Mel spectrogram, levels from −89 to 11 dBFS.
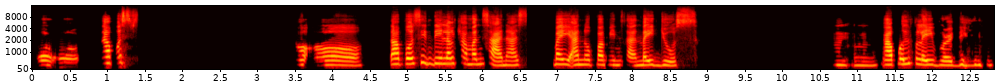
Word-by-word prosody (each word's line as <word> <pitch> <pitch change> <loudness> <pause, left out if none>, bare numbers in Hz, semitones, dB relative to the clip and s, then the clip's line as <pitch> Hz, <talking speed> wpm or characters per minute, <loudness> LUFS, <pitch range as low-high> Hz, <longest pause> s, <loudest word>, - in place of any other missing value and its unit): Oo. 300 +5 -3 0.3
Tapos 360 +1 +1 2.2
Oo. 245 -3 0 0.4
Tapos 310 +1 +6
hindi 335 -3 0
lang 325 +1 +3
siya 345 -4 -3
mansanas, 250 -5 +1 0.3
may 295 -2 +3
ano 275 0 +1
pa 270 0 +2
minsan 250 -3 -4
may 250 +1 +2
juice. 230 -1 -4 1.8
Mm, 230 -2 -9
Apple 285 +4 +5
flavor 260 -6 +1
din 255 +2 -5
260 Hz, 85 wpm, -25 LUFS, 240-305 Hz, 2.2 s, Tapos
